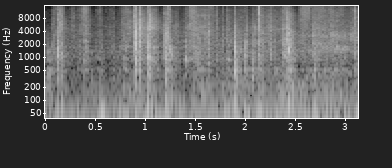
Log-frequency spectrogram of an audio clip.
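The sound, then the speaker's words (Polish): Crisp plastic crackling and clicking as a reusable blister pack is pried open, followed by papers (a warranty card and a multilingual instruction manual) being shuffled, with several sharp snaps over a steady rustle, no voices. “Otwieramy blister, jak powiedziałem, jest on wielorazowy. Otrzymujemy na sam początek papiery.”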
